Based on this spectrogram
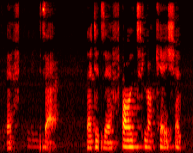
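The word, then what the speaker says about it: FLISR: It is pronounced as FLISA.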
